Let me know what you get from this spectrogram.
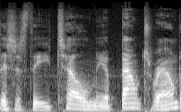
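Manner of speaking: usual speaking voice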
